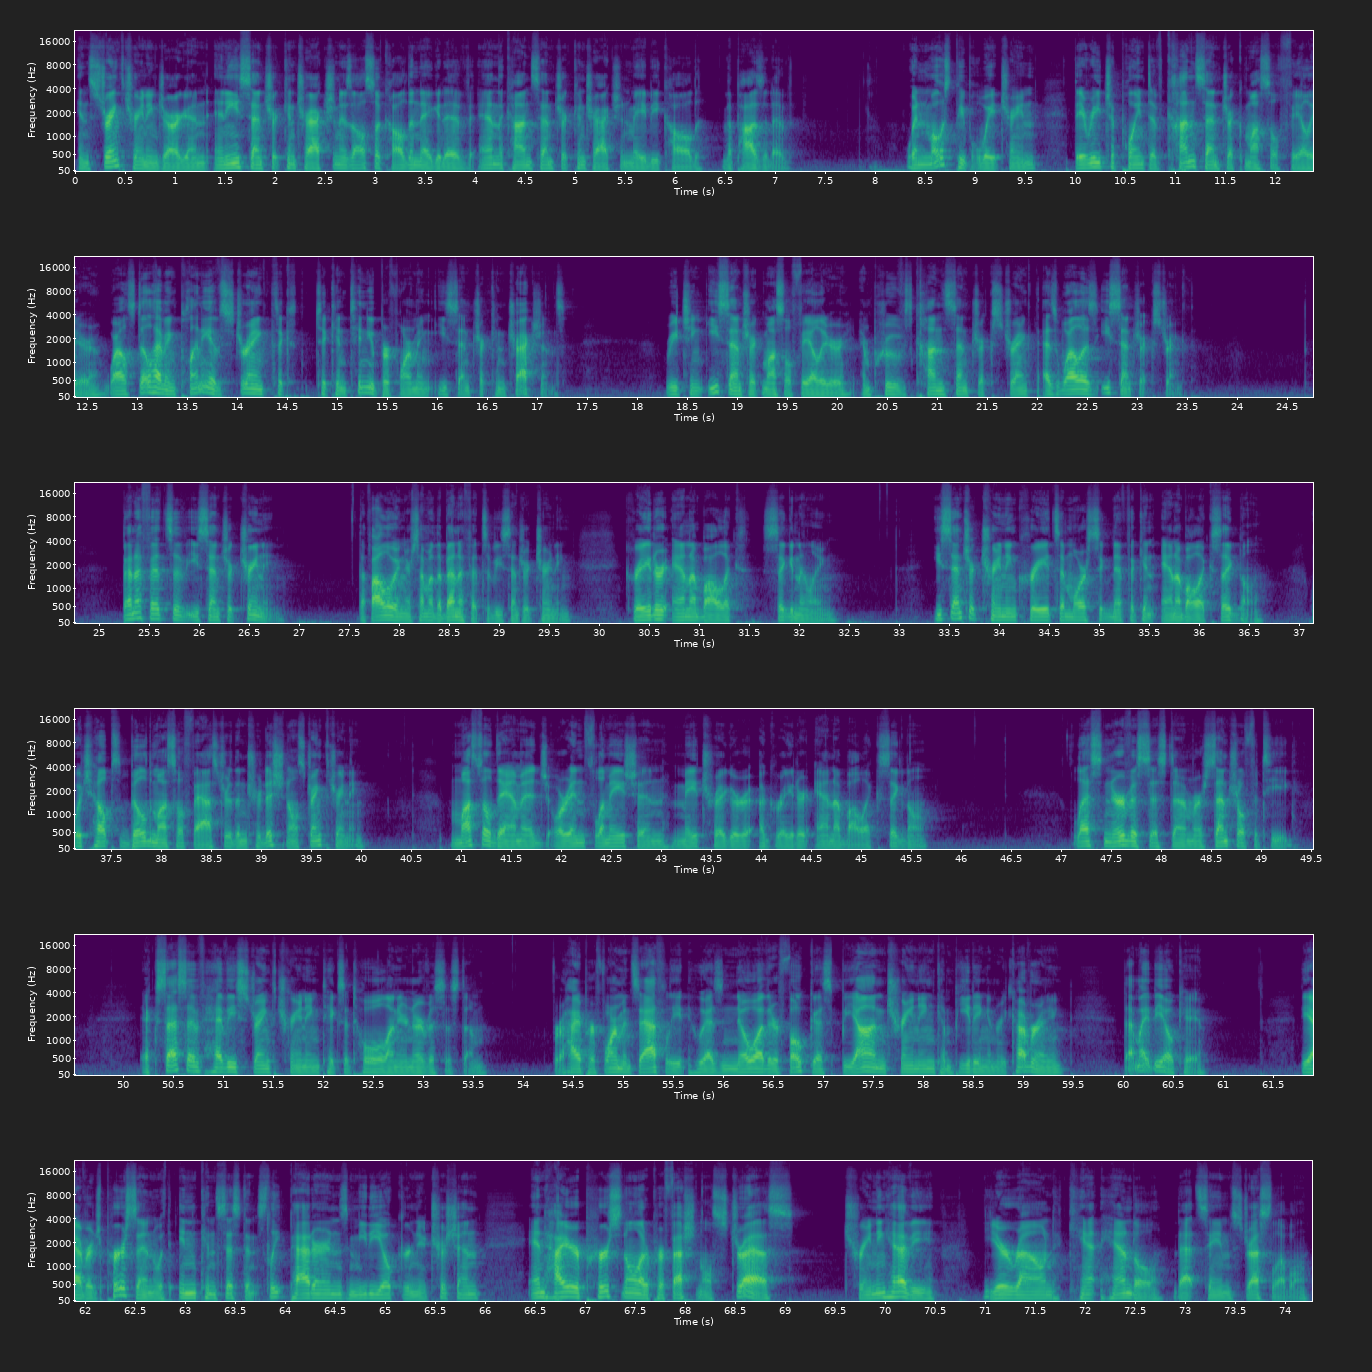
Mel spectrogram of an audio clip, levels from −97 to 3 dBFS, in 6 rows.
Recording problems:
none

